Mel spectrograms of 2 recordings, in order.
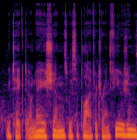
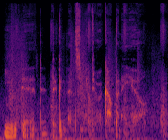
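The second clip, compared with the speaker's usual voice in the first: whisper; 9 dB quieter than usual. Acted.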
